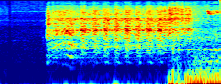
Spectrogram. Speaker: Should be fixed now though. Let's try again. It's gonna fire right up.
